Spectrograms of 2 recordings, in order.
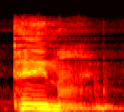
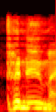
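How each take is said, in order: First: The word starts without a P sound. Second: The word starts with an audible P sound. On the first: The speaker calls it wrong. "in Texas, we call it puma" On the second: The speaker calls it right. "It's got a P in it. You gotta pronounce it"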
